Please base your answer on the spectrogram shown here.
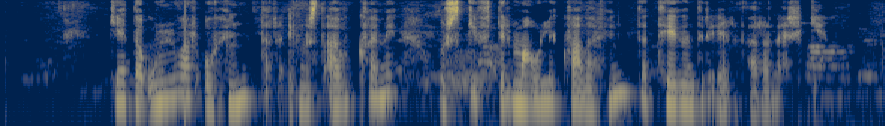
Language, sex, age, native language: Icelandic, female, 30-39, Icelandic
